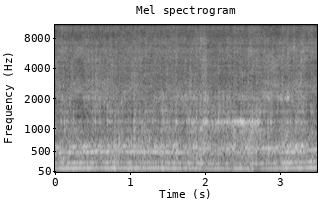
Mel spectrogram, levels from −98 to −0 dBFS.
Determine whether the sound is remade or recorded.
remade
